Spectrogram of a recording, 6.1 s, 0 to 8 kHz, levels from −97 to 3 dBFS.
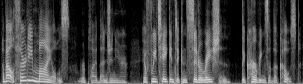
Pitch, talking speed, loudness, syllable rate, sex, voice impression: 220 Hz, 160 wpm, -16 LUFS, 5.2 syllables/s, female, slightly feminine, slightly young, slightly tensed, sincere, slightly friendly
